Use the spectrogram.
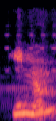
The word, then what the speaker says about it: limón: Limón es una palabra aguda. ¿Por qué? Porque la sílaba tónica es la última sílaba de la palabra. Mon, limón. Ahora, como la palabra termina en N, la acentuamos, le ponemos una tilde.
